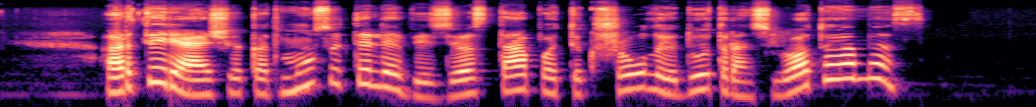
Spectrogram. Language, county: Lithuanian, Kaunas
